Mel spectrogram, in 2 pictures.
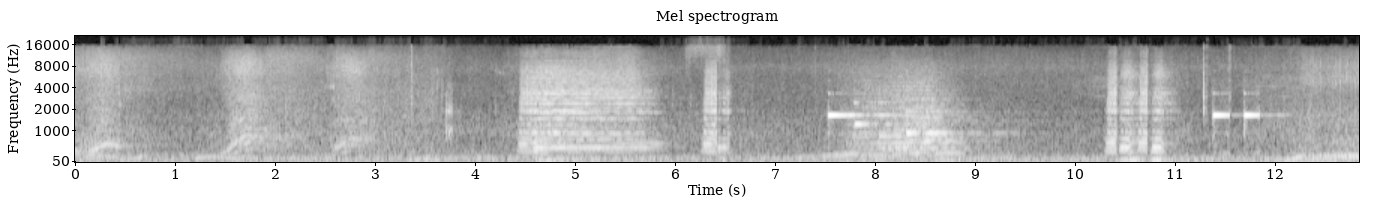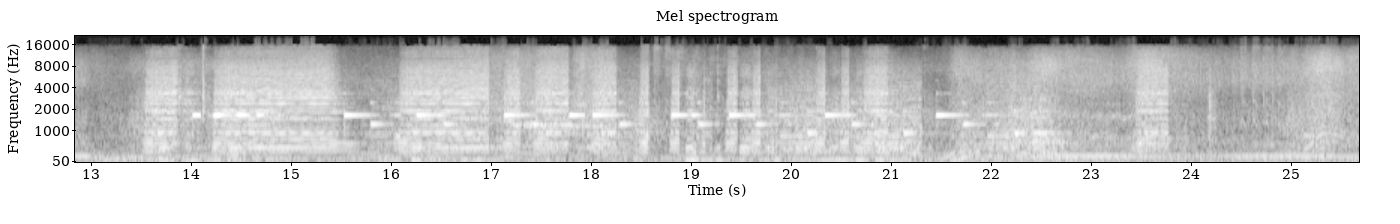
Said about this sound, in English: Oh, it's a horn festival.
